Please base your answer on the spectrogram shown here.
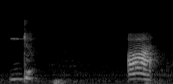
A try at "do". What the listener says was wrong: You said T. I never said T. You just pronounced T. Remember I told you to listen and pronounce. I didn't say D-O-T. I said D-O. Duh, duh. D. O. D. O. is do.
